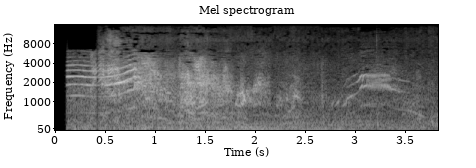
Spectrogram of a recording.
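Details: Domestic cats in a real fight: harsh, strained yowls and hisses crowd the opening two seconds, then shorter rasping cries fade, with a final wavering, rising-falling yowl near the end.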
